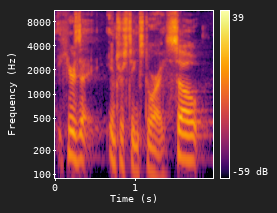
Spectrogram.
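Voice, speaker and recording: A middle-aged male pastor from Canada, preaching in an animated, conversational way with rhetorical questions and quick asides. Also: fairly high pitch, slightly rough. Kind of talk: sermon.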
